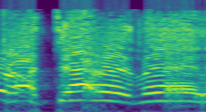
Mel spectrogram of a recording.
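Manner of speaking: loud high shout; loud sharp voice. Acted. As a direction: yell it in mock rage. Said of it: "why are you yelling?".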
